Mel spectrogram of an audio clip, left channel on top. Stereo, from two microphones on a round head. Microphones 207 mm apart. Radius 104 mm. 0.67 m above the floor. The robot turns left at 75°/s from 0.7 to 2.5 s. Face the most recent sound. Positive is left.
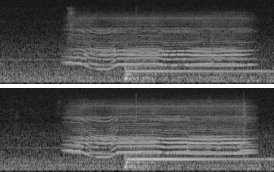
turn(degrees=-15)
